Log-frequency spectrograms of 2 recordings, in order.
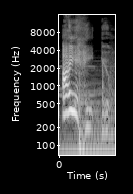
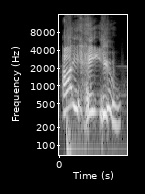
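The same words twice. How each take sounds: First: The line is said forcefully without screaming. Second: The line is screamed loudly and violently. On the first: "If you don't feel like screaming it, then you just see an exclamation point like" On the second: "only one visceral, violent, angry phrase comes out of your mouth"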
